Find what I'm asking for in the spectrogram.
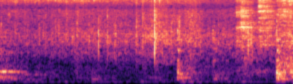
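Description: Fried rice sizzles in a pan while being stirred, a continuous frying hiss broken by a few scraping stirs and clatters of the spatula, close and moderately quiet.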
